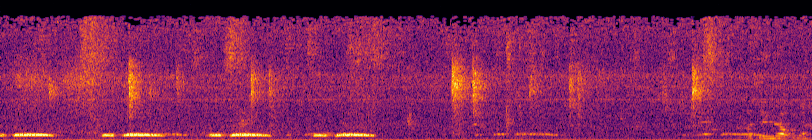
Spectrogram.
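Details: Captive spotted dove at a Vietnamese dove farm near Hanoi, a breeding bird, gives four loud low coos in close succession, each about a second apart, then fainter coo phrases trail off as background sounds continue.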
